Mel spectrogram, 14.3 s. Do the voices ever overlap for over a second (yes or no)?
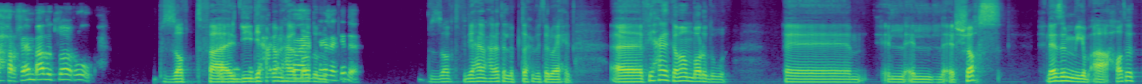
yes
